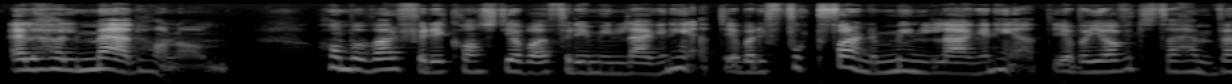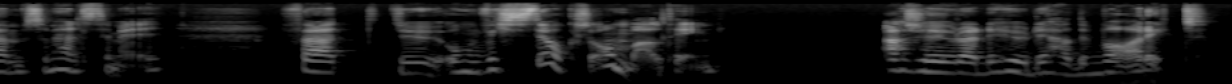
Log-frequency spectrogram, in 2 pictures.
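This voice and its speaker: A young woman tells a long story in casual podcast chat. She acts out what others said with rising emphasis, and her voice has a gravelly fry at a middle pitch. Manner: animated, quoting others with "jag bara" and rising emphasis. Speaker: podcast co-host.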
